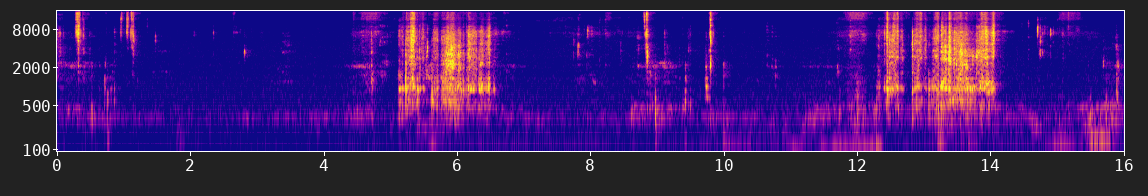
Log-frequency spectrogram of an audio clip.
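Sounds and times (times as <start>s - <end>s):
scraping crunching of ice cream: 12.3s - 14.2s.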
